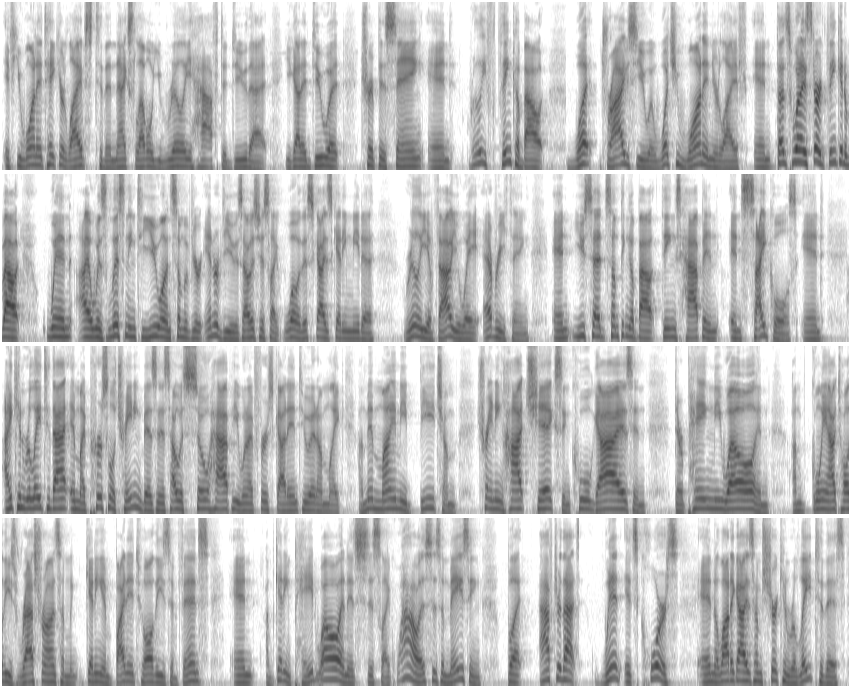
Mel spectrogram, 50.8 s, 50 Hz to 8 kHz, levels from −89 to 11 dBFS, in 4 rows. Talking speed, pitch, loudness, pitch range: 190 wpm, 135 Hz, -26 LUFS, 120-155 Hz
